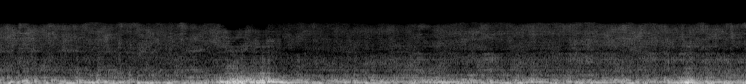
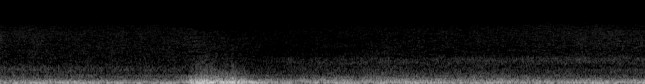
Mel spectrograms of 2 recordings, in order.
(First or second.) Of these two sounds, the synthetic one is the first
